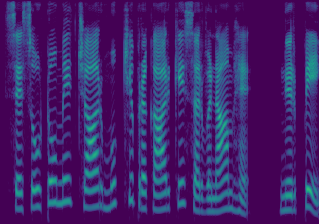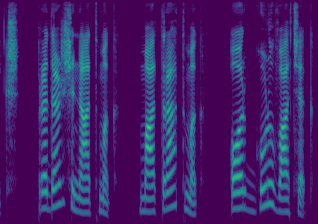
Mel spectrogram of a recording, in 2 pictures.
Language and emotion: Hindi, neutral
